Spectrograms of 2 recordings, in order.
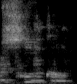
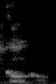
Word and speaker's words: Schuylkill: Is it Schuylkill River? Schuylkill. Schuylkill, not Schuylkill. No, it's a Dutch word. Okay, Schuylkill. Yeah, I've seen that in New York too. So it's Schuylkill.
